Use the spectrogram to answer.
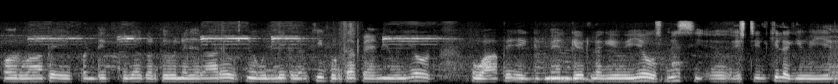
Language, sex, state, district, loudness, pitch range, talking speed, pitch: Hindi, male, Delhi, New Delhi, -14 LUFS, 140-150 Hz, 255 wpm, 145 Hz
